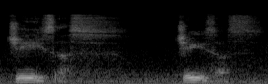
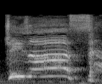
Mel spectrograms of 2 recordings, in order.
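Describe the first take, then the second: First: Low, hushed, unhurried utterance of the name; soft, reverent murmur. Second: Loud, high, desperate scream; cry for help. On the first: Shown as a demonstration. Preacher showing what Mom did not say, softly reverent. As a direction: say it gently, as if in quiet prayer. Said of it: "the next thing I heard was not". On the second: Retold or imitated. Mother calling out as the car crashes, panicked scream. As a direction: shriek the name in sudden panic. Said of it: "It was a cry for help".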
